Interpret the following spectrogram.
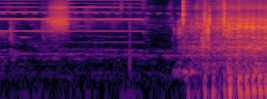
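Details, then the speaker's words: Scoopy automatic scooter test-started after a crankshaft seal replacement: about a second of quiet, then it fires and settles into a quick, even putter with no knocks. It runs very smoothly and is healthy. "Oke ya, jadi motornya ini udah hidup, mantap. Dan ini suaranya sangat halus."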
